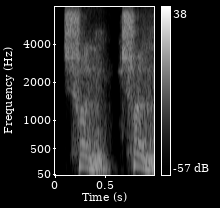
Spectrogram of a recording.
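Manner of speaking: "chun" with a strong puff of air; aspirated ch. Shown as a demonstration. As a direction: let the air come out on each "chun". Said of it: "let the air come out".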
